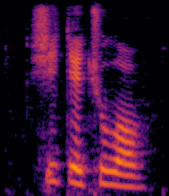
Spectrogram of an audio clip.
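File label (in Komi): "ситечулов", Komi, female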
